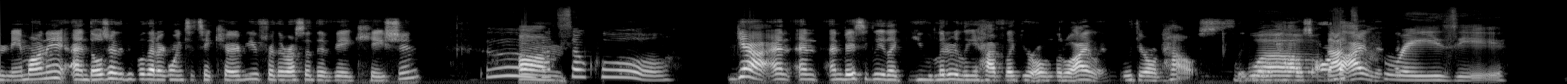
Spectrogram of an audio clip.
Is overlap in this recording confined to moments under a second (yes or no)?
no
